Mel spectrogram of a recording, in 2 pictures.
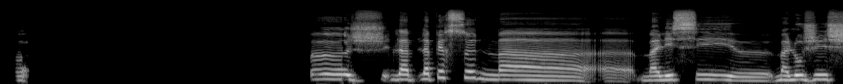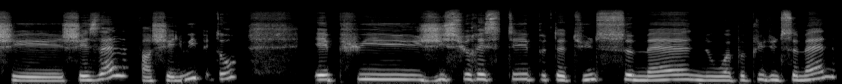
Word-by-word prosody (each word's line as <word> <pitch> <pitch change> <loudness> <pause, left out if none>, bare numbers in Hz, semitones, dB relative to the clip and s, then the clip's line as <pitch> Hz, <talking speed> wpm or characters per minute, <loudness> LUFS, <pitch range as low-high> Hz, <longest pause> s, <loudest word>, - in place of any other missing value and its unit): Ouais. - - -8 2.9
Heu, 235 0 0
j'ai, 170 -6 -1
la 230 +1 +3
p 210 +1 -16
la 250 0 +3
personne 300 0 +2
m'a, 200 -5 0 0.4
heu, - - -16
m'a 195 +1 +1
laissée, 215 0 +4
heu, 170 -2 -5
m'a 205 +1 +1
logée 220 +1 +4
chez 175 -5 +2
chez 195 +3 +2
elle, 245 - -1 0.2
enfin 170 -2 -5
chez 180 +2 -1
lui 230 +12 -2
plutôt. 265 +4 -8 0.8
Et 220 -1 +4
puis 230 -2 -2
j'y 200 +3 +2
suis 230 +3 +2
restée 235 +1 -2
peut-être 205 -3 -4
1 220 +3 -2
semaine 210 -1 -1
ou 190 0 -3
un 185 - -4
peu 195 +4 -7
plus 215 +6 -8
d'1 200 0 -2
semaine 215 - -1
215 Hz, 125 wpm, -23 LUFS, 195-230 Hz, 2.9 s, laissée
